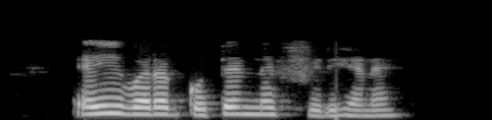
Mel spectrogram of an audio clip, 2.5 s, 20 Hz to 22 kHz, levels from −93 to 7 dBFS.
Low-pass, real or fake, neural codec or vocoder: 5.4 kHz; real; none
